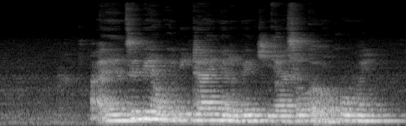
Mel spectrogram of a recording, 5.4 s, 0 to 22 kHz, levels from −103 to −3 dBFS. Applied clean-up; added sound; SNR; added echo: none; none; none; reverberation time 1.3 s.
